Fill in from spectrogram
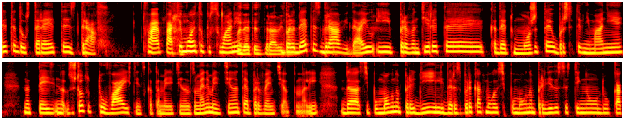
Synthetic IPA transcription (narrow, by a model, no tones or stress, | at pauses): d̪ɛt̪ɛd̪ɐost̪ɐɾɛːt̪ɛzd̪ɾaf | t̪ovaɛpakɛmɔjɛt̪oposlˠanid̪ɛt̪ɛzd̪ɾavibɾɐd̪ɛt̪ɛzd̪ɾavid̪a̰iʔipɾɛvɐnt̪iɾəjt̪ɛkɐd̪ɛt̪omɔʒɛt̪ɛobɾɤʃt̪ə̥t̪ɛvnimaniɛnɐt̪ɛzinɐzɐʃt̪ɔt̪ot̪ovaɛist̪inskət̪əmɛd̪it̪sinəzɐmɛnɛmɛd̪it̪sinət̪əɛpɾɛvɛnt̪sijə̰t̪ənɐ̰lḭd̪ɐsipomɔɡnəpɾɛd̪iːlid̪ɐɾɐzbɛɾəkakmɔɡəd̪ɐsi̥pomɔɡnəpɾɛd̪id̪ɐsɛst̪iɡnəlˠod̪okak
